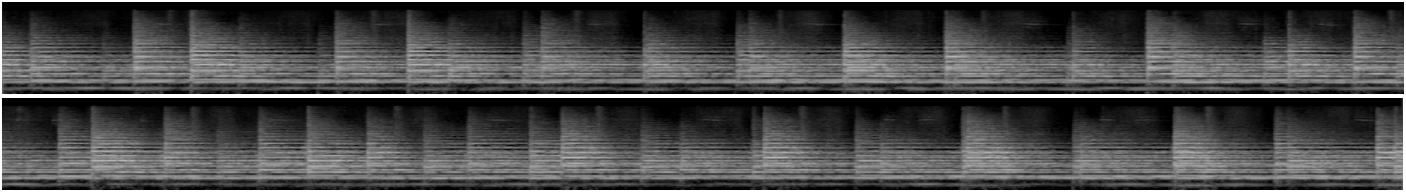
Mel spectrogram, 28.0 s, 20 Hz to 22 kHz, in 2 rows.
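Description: Two old bronze church bells, one cast in 1772, swinging in full peal and heard up close in the belfry. Their clappers strike unevenly about one to two times a second over a constant ringing hum.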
